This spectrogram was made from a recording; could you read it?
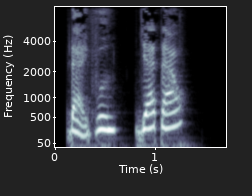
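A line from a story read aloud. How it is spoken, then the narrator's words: Loud ceremonial call. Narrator (Vietnamese): Nội thần đứng hầu bên cạnh, cao giọng hô vang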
